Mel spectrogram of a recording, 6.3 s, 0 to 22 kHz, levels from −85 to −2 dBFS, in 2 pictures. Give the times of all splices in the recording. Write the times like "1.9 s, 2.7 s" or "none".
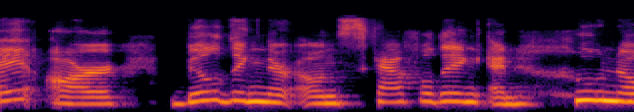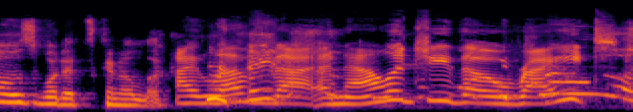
4.0 s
